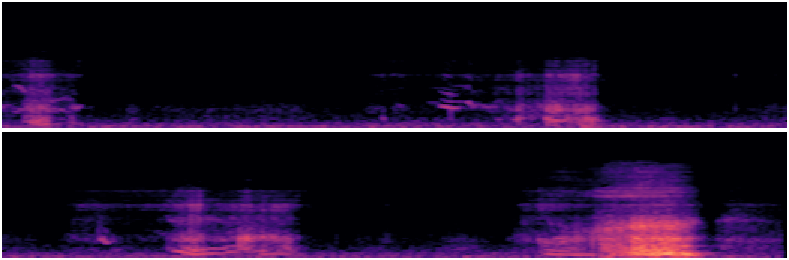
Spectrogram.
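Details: Snoring during sleep, recorded with the SnoreLab app: four rough, rattling breathing noises a few seconds apart, the last the loudest, over quiet room noise.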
